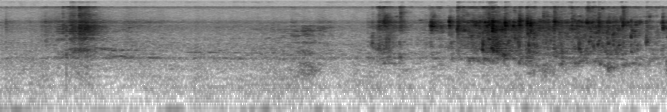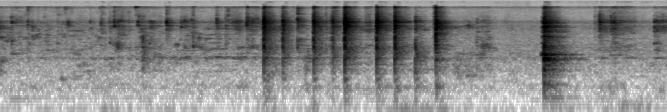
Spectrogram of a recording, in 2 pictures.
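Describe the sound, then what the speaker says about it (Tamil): Ground crab mixture soaked in water for crab rasam is strained to collect the juice, giving soft trickling and dripping liquid sounds followed by a rapid cluster of sharp splashes and clicks, fairly faint and close. "அரைச்சி ஊற வச்சுருந்தோம், அதை இப்போ வடிகட்டி அந்த சாறை மட்டும் தனியாக எடுக்க போகிறோம்"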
